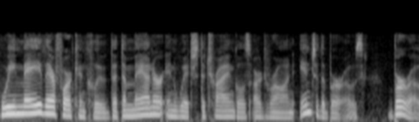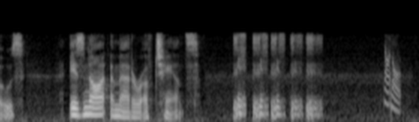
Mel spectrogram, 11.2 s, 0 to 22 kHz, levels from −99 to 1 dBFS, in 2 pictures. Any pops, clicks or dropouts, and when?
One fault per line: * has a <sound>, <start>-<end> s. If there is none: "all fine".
* has a laugh, 8.7-9.9 s
* has a chirp, 10.7-11.0 s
